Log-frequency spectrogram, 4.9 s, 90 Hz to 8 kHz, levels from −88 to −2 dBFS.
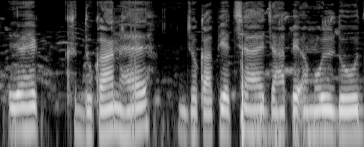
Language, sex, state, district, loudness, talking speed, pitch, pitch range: Hindi, male, Chhattisgarh, Korba, -21 LUFS, 150 wpm, 140 Hz, 135-150 Hz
